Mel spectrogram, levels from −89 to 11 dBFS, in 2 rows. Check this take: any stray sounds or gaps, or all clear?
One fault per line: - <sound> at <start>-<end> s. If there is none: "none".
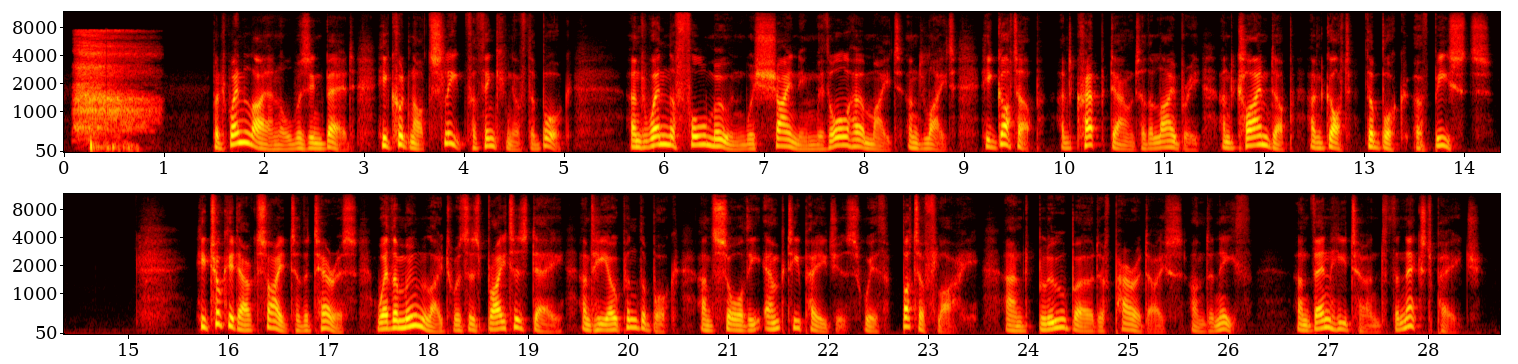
- sigh at 0.1-1.0 s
